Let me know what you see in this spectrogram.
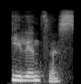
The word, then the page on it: helianthus: Indian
